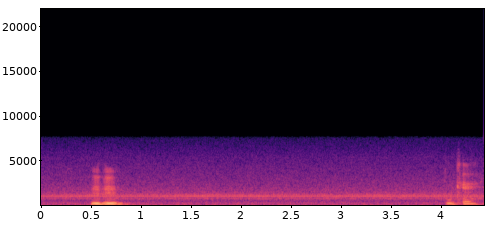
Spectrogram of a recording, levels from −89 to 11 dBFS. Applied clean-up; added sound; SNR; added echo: none; none; none; none.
